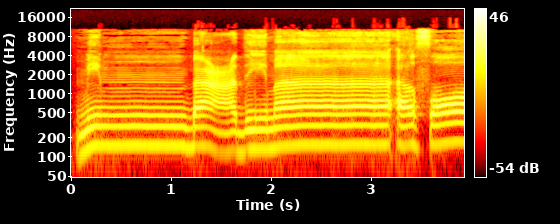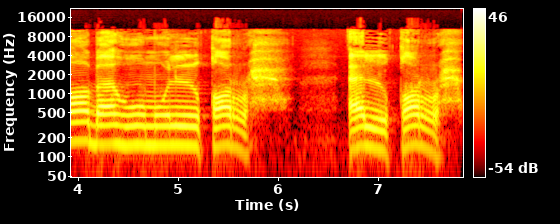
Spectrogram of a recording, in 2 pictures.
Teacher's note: فنعطي الراء حقها من البينية والحاء حقها من الرخاوة والهمس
